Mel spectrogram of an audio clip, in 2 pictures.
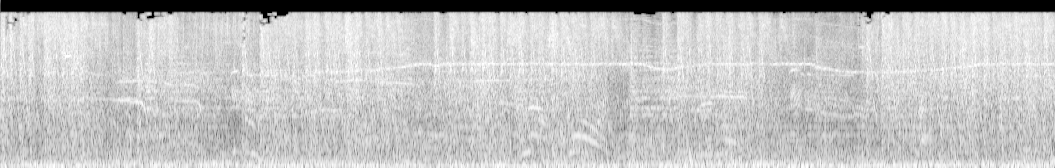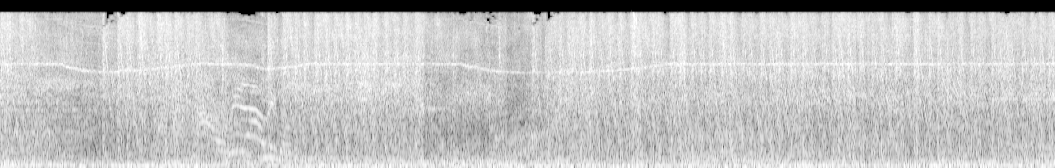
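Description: A heavy gun fires rapidly without pause.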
